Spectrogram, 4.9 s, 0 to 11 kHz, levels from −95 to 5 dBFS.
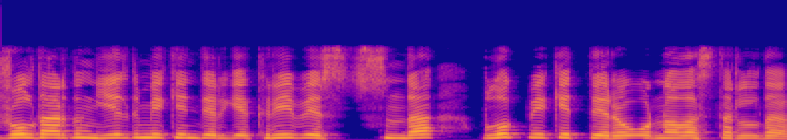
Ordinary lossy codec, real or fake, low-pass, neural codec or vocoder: none; real; 7.2 kHz; none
